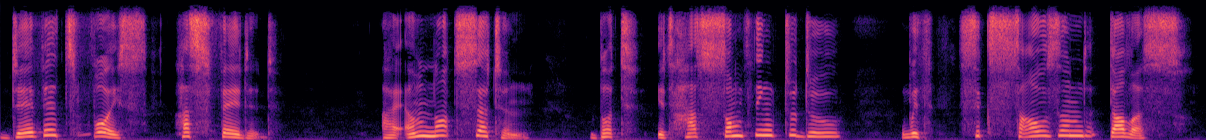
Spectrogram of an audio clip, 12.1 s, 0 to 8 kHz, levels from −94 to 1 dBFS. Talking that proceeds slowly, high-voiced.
Yes: slow, 90 wpm; high, 230 Hz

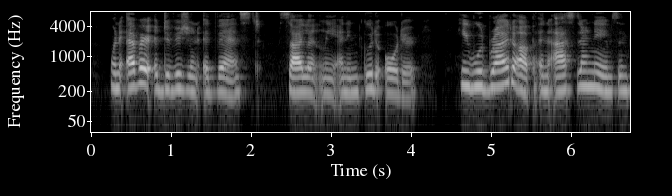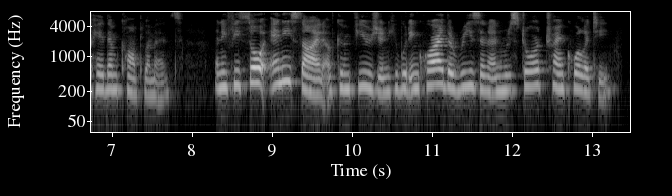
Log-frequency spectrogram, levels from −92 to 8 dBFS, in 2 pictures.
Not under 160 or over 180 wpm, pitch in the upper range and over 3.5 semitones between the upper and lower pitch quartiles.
Yes: average, 165 wpm; high, 220 Hz; average, 4.1 semitones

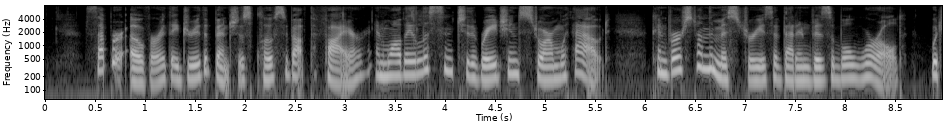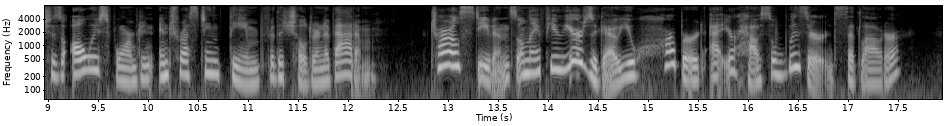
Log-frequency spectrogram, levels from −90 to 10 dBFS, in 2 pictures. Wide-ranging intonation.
Yes: wide, 6.1 semitones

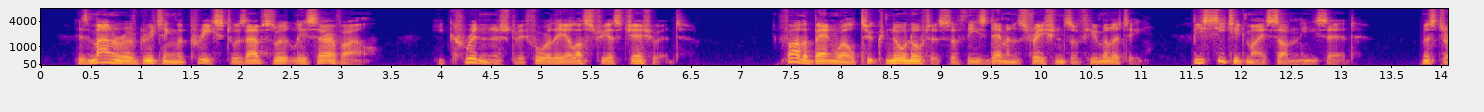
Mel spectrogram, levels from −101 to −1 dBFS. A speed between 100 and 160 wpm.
Yes: slow, 135 wpm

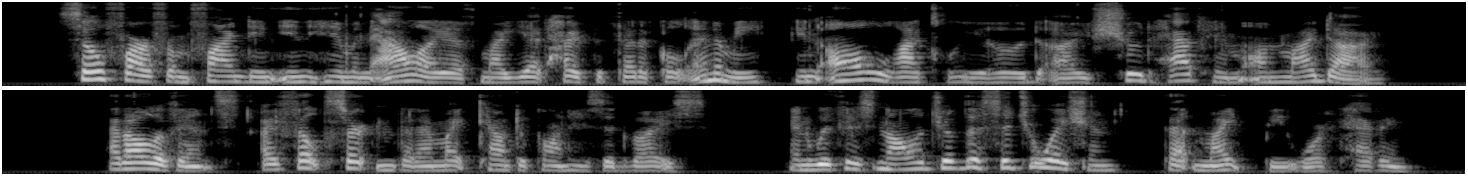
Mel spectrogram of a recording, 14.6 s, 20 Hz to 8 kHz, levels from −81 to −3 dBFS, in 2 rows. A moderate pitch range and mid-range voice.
Yes: average, 4.2 semitones; medium, 180 Hz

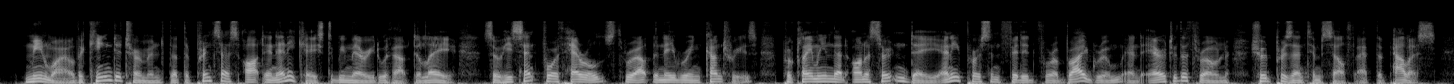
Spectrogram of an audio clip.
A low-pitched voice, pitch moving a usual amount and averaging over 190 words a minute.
No: low, 105 Hz; wide, 6.7 semitones; average, 200 wpm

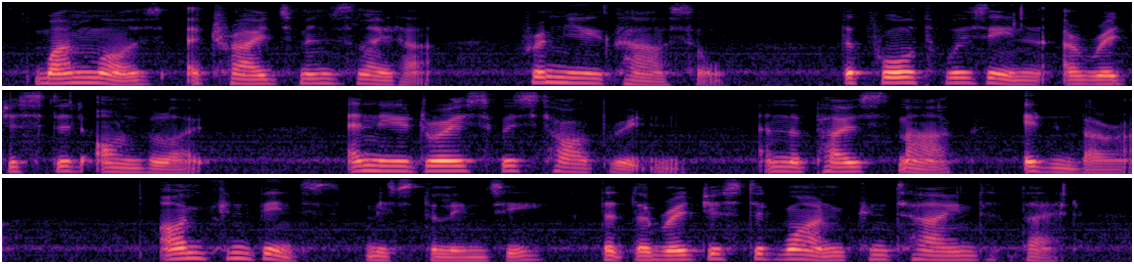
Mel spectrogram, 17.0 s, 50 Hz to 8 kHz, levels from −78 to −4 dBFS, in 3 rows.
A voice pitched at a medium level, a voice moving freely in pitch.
No: medium, 155 Hz; average, 4.0 semitones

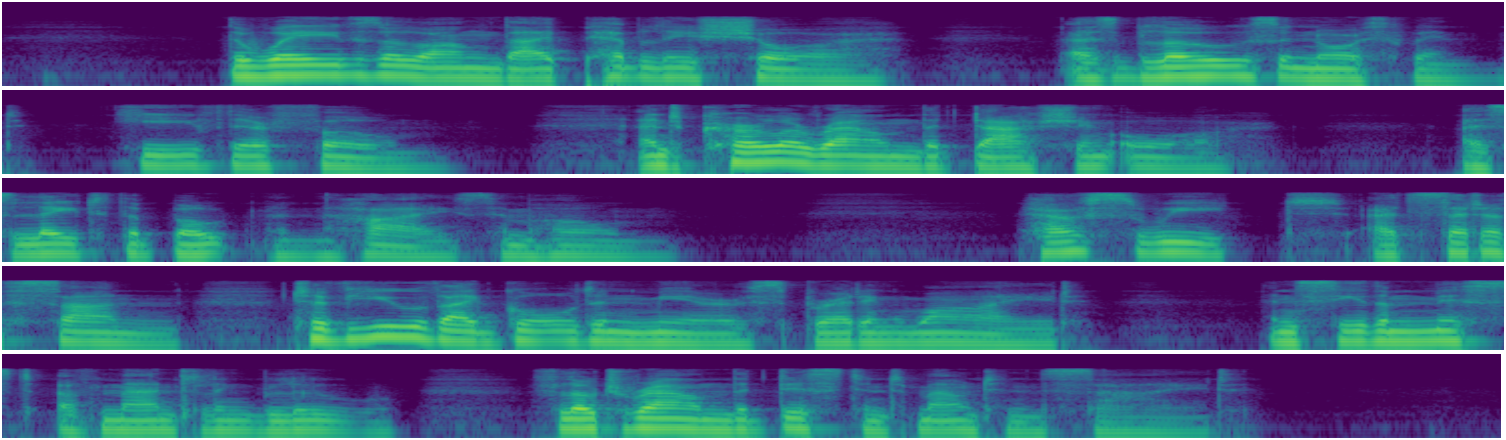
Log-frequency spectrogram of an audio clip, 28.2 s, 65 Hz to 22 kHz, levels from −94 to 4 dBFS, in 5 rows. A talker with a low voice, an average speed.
No: low, 115 Hz; slow, 115 wpm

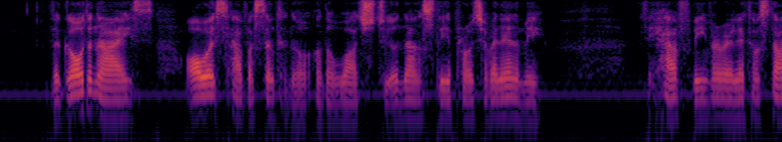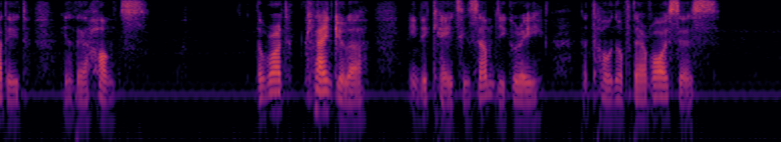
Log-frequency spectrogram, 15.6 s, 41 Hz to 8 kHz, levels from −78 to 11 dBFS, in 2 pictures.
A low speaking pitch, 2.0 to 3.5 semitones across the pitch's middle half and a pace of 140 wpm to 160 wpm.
Yes: low, 100 Hz; narrow, 2.6 semitones; average, 145 wpm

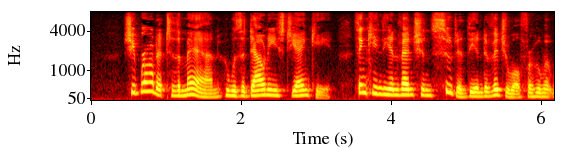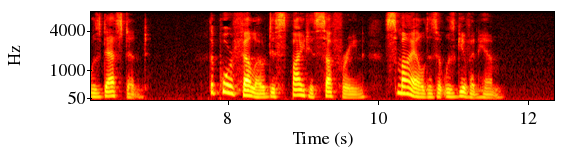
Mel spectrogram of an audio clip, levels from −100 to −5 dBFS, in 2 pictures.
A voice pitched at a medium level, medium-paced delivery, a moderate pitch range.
No: medium, 155 Hz; average, 170 wpm; wide, 7.2 semitones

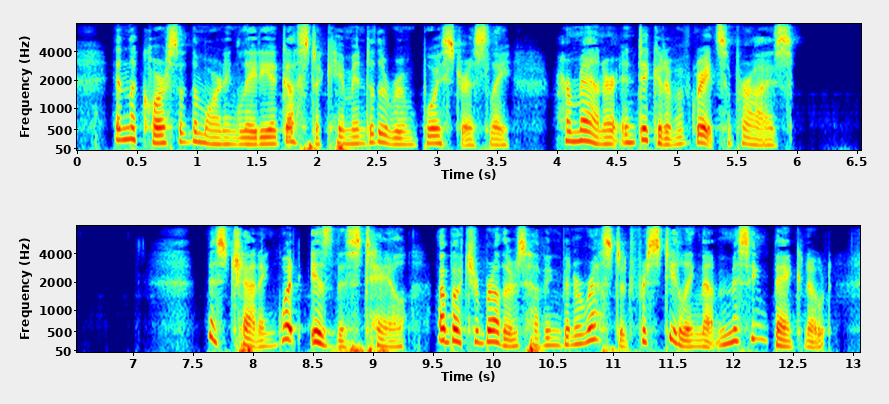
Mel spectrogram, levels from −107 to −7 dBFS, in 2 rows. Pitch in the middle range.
Yes: medium, 175 Hz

